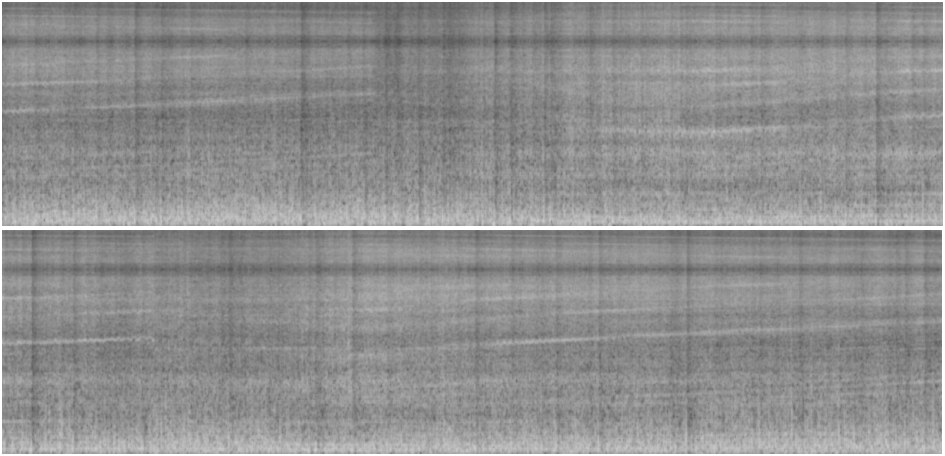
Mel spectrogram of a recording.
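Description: The engine of a motorcycle whines, rising in pitch as it speeds up.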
